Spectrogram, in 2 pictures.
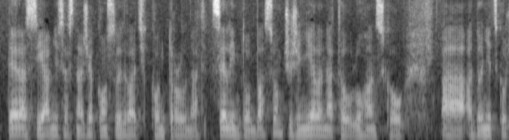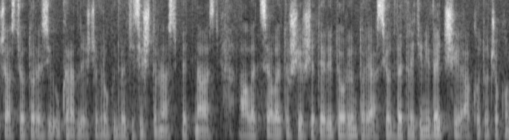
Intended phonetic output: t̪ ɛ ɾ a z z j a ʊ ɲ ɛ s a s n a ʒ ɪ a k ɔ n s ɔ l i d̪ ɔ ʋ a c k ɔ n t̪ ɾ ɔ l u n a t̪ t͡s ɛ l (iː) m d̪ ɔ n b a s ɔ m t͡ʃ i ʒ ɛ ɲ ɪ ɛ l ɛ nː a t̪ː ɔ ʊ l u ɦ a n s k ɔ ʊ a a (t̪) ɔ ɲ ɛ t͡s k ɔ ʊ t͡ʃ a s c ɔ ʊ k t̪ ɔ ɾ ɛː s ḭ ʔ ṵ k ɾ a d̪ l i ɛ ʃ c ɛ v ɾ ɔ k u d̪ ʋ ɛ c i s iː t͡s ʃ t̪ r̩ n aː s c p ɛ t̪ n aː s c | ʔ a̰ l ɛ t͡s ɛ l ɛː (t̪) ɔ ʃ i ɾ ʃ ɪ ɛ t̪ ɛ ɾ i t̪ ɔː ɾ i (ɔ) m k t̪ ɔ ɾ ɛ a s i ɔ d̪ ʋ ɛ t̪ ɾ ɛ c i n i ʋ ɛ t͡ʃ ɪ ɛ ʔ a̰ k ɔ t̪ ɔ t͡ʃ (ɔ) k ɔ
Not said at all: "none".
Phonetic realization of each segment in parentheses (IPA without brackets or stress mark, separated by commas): iː, d̪, t̪, u, ɔ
